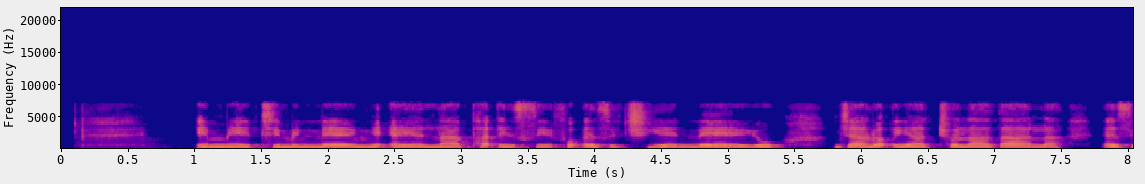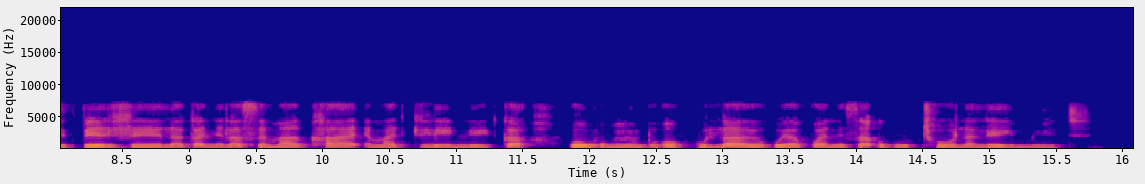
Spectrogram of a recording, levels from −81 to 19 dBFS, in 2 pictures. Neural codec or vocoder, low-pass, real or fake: codec, 16 kHz, 2 kbps, FunCodec, trained on LibriTTS, 25 frames a second; 7.2 kHz; fake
